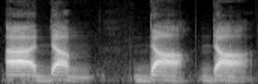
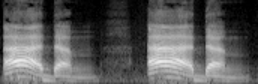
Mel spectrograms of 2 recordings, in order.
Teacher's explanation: Make the dal into a D, and your tongue's going to kind of curl up and hit the top of your mouth.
